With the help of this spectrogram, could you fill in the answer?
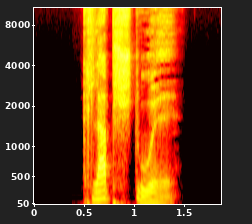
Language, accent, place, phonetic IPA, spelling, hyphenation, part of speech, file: German, Germany, Berlin, [ˈklapˌʃtuːl], Klappstuhl, Klapp‧stuhl, noun, De-Klappstuhl.ogg
- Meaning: folding chair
